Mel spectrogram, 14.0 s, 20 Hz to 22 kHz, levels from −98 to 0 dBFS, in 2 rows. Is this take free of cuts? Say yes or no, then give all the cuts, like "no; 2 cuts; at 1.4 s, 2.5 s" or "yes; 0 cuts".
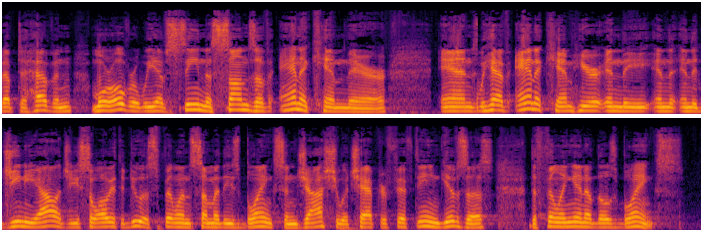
no; 1 cut; at 4.7 s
